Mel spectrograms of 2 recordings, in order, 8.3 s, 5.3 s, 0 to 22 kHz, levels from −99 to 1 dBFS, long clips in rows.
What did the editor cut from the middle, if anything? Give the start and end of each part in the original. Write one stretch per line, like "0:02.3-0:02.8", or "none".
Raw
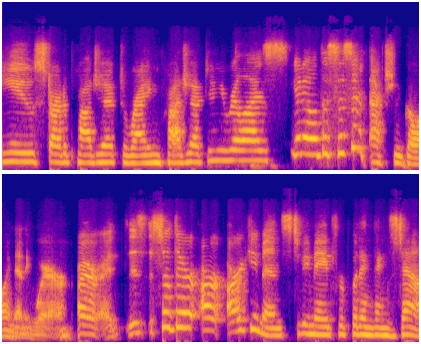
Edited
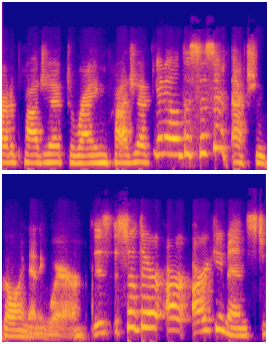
0:02.0-0:02.9
0:04.9-0:05.4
